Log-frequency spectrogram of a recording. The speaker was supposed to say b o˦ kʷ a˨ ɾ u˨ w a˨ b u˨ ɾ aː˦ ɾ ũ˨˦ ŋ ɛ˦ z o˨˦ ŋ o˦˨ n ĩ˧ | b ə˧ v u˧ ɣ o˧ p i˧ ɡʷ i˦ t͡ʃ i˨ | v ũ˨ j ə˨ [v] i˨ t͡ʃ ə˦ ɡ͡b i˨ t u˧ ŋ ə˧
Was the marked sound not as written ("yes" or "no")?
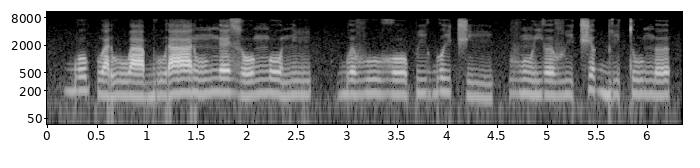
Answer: no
